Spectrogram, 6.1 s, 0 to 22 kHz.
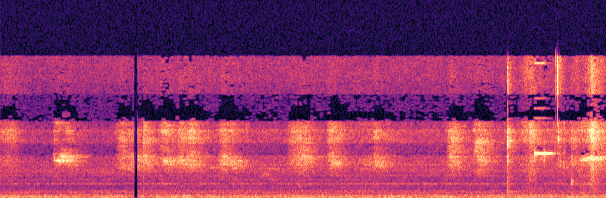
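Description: Cecotec Mambo cooking robot humming steadily as it heats its bowl at 100 degrees with the blades stopped.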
